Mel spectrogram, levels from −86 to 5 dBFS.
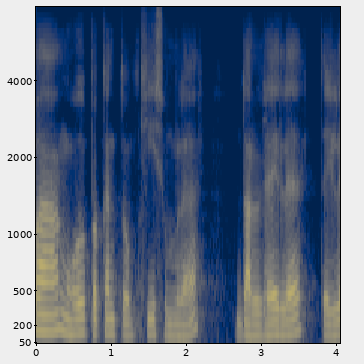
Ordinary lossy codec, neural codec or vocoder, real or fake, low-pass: none; codec, 16 kHz, about 1 kbps, DyCAST, with the encoder's durations; fake; none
